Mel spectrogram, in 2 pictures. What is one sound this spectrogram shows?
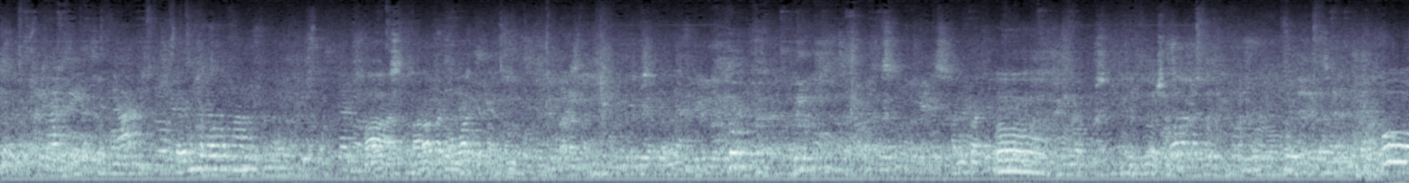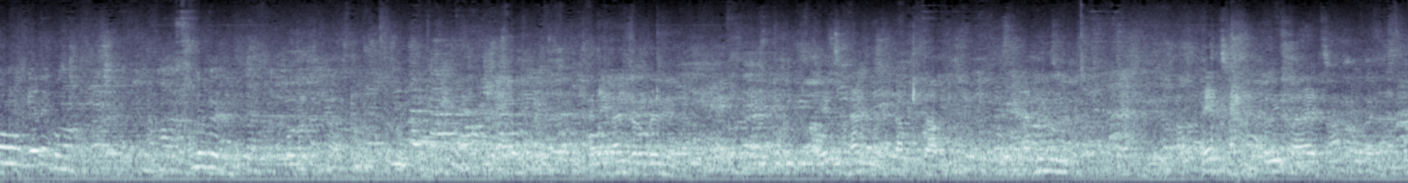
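Several men and women talk over one another in a large, echoing room.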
